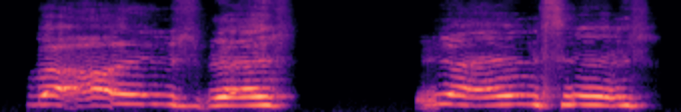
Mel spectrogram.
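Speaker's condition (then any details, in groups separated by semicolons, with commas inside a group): Cerebral palsy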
